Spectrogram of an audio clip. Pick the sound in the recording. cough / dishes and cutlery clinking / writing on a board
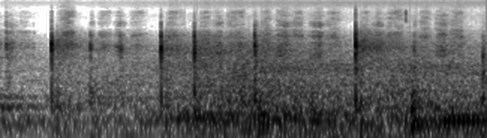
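writing on a board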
